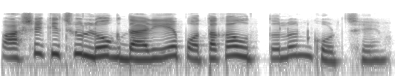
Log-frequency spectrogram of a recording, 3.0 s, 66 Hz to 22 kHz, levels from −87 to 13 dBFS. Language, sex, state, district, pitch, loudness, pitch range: Bengali, female, West Bengal, Cooch Behar, 275 Hz, -16 LUFS, 240-315 Hz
